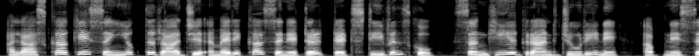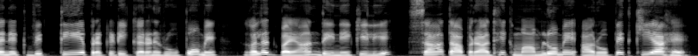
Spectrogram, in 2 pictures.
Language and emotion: Hindi, neutral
